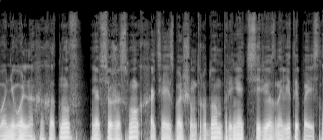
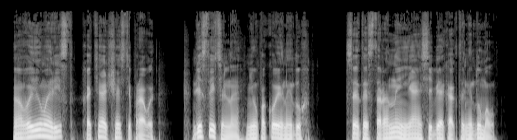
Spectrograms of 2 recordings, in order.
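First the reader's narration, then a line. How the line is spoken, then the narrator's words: Amused, after laughing. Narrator (Russian): Отсмеявшись, я, вытирая платком выступившие слезы, сказал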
